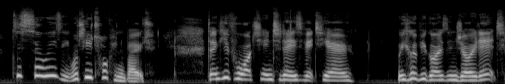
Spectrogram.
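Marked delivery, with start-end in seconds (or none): 2.0-5.0 attempted put-on British accent. Doing the video outro in an attempted British accent. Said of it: "then I'll do British".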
